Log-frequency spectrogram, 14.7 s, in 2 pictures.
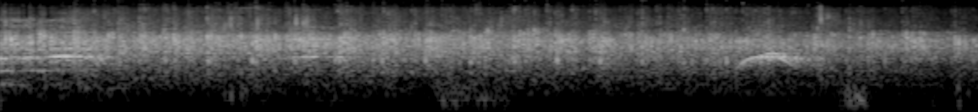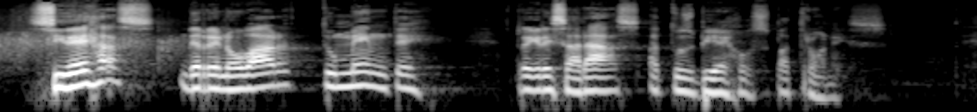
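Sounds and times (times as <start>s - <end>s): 
audience applauding: 0.0s - 8.8s
speech: 7.6s - 10.6s, 11.2s - 14.0s.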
